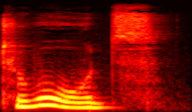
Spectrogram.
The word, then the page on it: towards: British English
